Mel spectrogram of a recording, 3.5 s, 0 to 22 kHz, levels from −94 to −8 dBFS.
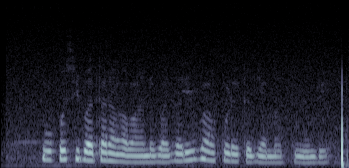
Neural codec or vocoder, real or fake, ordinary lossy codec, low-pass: none; real; none; none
